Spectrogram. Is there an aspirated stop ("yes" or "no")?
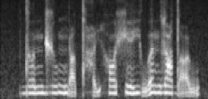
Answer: no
